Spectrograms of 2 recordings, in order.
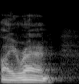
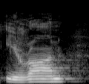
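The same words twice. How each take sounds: First: The name is said the anglicized way. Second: The name is said the native way. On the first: The speaker calls it wrong. "not Iran. ... you're pronouncing our country's name wrong" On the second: The speaker calls it right. "Our country is named Iran"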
